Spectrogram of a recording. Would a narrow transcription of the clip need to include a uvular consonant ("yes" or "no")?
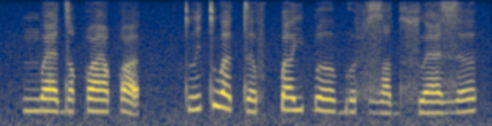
yes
